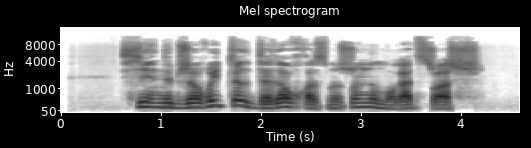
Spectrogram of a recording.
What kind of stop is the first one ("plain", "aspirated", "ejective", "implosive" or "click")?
plain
